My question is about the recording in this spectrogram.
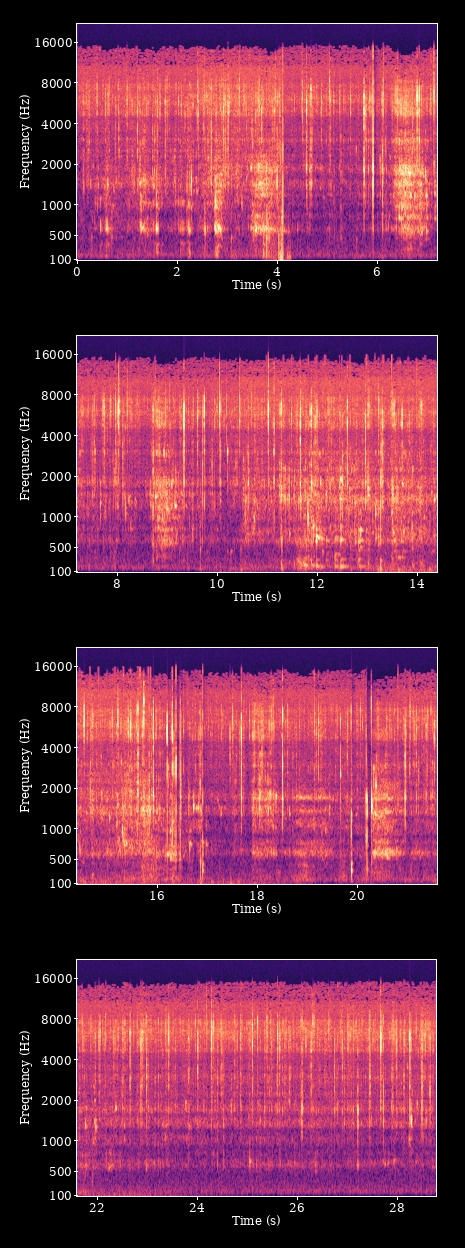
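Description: Muffled water sounds picked up by a camera held underwater while snorkeling: irregular sloshing and gurgling, with a sharp knock about four seconds in and another near twenty seconds. A low rumble runs through the middle stretch.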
